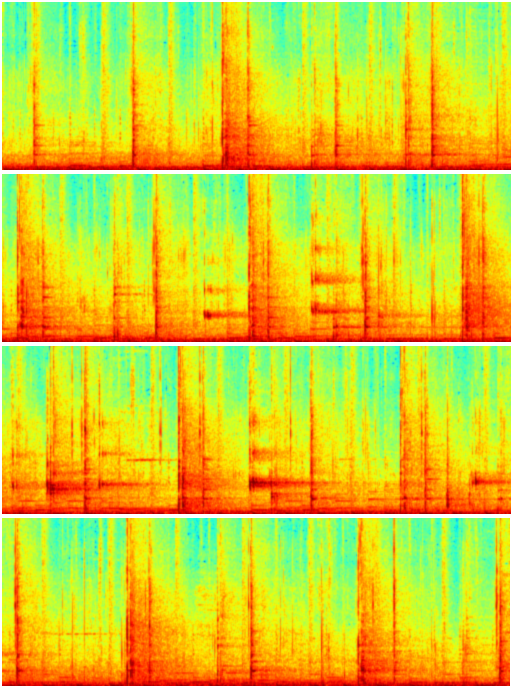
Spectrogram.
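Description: Badminton rackets hitting shuttlecocks in a multi-shuttle drill: sharp, irregular hits every second or two as shuttles are fed and returned, with music playing throughout.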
